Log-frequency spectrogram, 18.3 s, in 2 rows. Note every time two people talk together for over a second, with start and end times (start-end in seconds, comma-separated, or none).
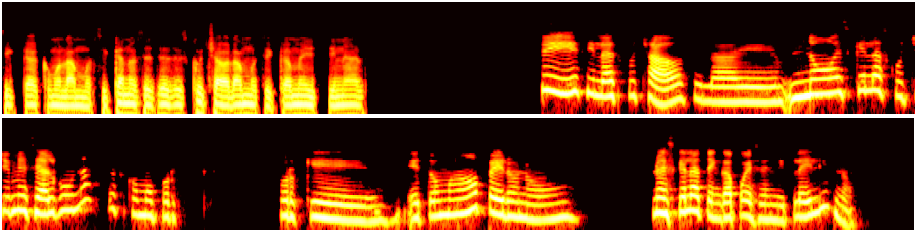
none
